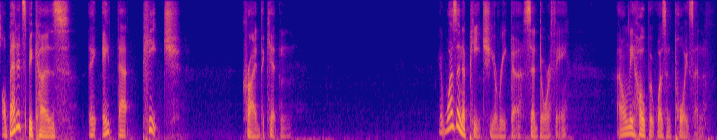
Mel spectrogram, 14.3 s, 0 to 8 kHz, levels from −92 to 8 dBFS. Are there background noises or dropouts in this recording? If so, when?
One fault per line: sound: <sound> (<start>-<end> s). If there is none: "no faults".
no faults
